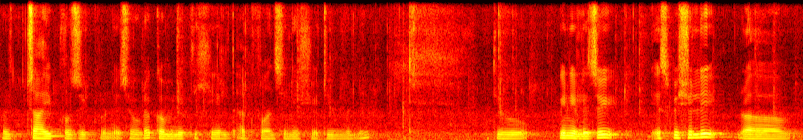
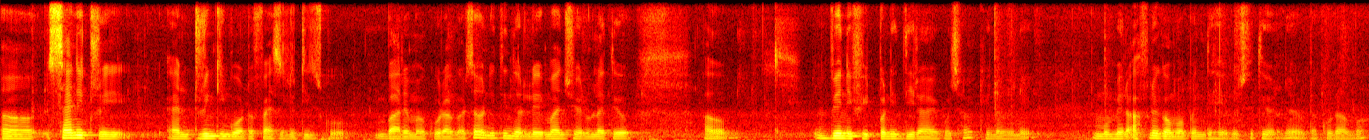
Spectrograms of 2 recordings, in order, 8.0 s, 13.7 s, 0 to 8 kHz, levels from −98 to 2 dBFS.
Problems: constant background noise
